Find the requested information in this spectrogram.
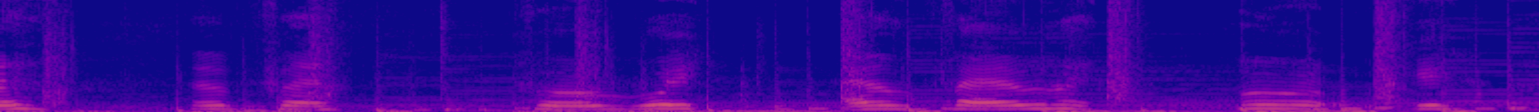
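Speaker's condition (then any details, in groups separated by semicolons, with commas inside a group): Cerebral palsy; from birth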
